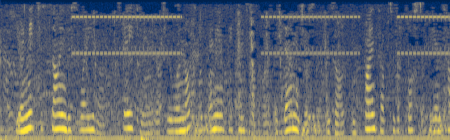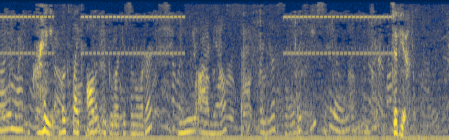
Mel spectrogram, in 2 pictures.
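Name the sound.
telephone ringing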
